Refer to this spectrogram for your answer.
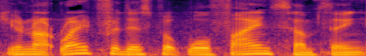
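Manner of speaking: plain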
